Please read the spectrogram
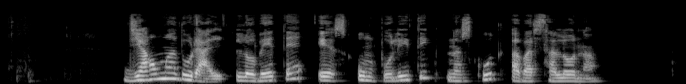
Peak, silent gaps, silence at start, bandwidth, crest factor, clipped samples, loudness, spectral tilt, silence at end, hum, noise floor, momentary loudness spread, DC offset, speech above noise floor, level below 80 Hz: -2 dBFS; none; 1.25 s; 11.5 kHz; 20 dB; under 0.1%; -20 LUFS; -4.5 dB/octave; 0.85 s; none; -77 dBFS; 10 LU; under 0.1%; 57 dB; -70 dBFS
